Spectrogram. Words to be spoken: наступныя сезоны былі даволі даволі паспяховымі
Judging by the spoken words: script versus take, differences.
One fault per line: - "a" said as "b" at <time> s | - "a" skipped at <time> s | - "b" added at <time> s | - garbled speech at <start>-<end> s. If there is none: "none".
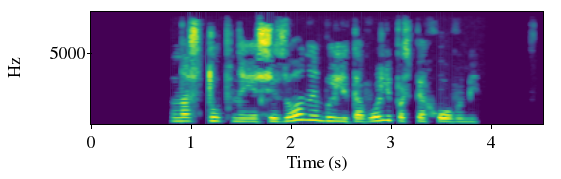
- "даволі" skipped at 3.0 s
